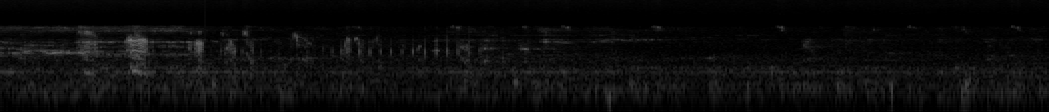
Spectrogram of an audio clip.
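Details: A white stork, filmed by a nest webcam in Tudela as it leans out to clatter, clatters its bill in a quick run of dry, wooden knocks lasting a couple of seconds, over a steady low hum.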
